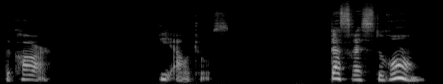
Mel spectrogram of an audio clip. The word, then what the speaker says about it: Restaurant: Das Restaurant. So we pronounce it the French way, because it is a French word, so.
